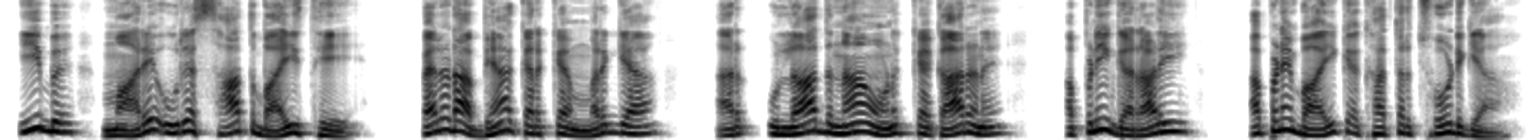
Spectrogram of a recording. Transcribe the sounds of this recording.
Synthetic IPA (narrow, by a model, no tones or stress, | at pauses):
ɪb | maːɾeuɾɛsaːt̪bʱaːit̪ʰe | pɛːlɽabʱjãkɐɾkɛmɐɾɡja | ɐɾʊlaːd̪naɦoːɽ̃kɛkaːɾəɽ̃ | ɐpɽ̃iɡʱɐɾaːɭi | ɐpɽ̃ebʱaːikɛkʰaːt̪ːəɾt͡ʃʰoːɽɡja̰ː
